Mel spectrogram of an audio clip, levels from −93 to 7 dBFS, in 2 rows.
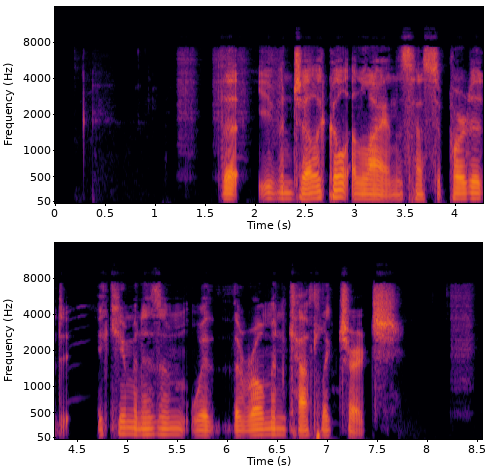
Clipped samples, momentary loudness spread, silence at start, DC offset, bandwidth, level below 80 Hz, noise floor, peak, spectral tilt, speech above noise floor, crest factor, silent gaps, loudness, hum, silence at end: under 0.1%; 9 LU; 1.25 s; under 0.1%; 9.6 kHz; -48 dBFS; -76 dBFS; -6 dBFS; -4 dB/octave; 51 dB; 22 dB; none; -25 LUFS; none; 0.85 s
